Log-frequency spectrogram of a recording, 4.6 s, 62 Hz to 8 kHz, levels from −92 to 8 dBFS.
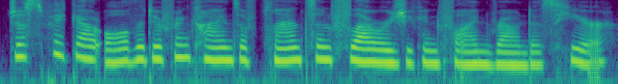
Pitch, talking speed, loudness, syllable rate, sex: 240 Hz, 220 wpm, -16 LUFS, 4.7 syllables/s, female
